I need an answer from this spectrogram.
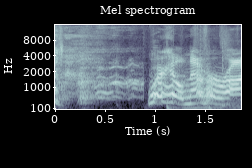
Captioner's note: laugh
